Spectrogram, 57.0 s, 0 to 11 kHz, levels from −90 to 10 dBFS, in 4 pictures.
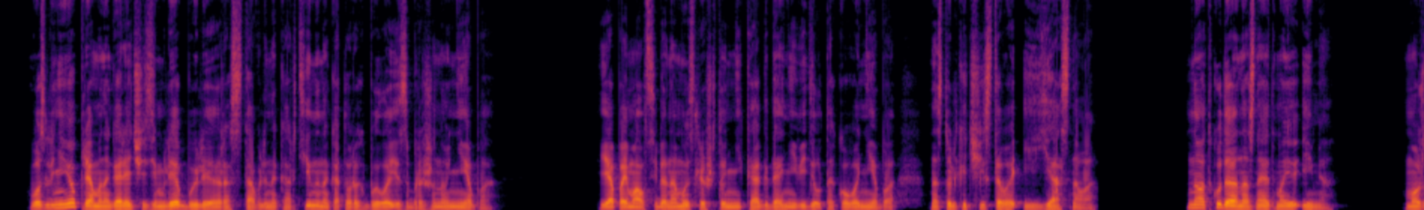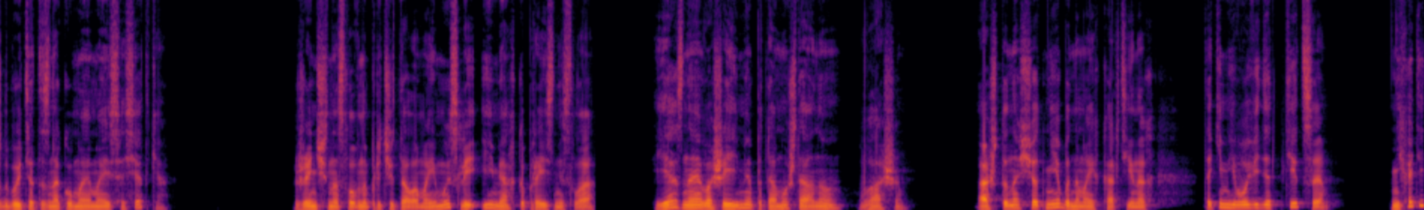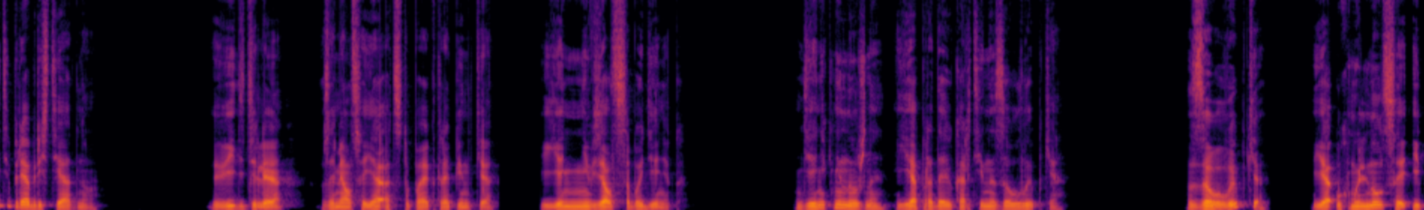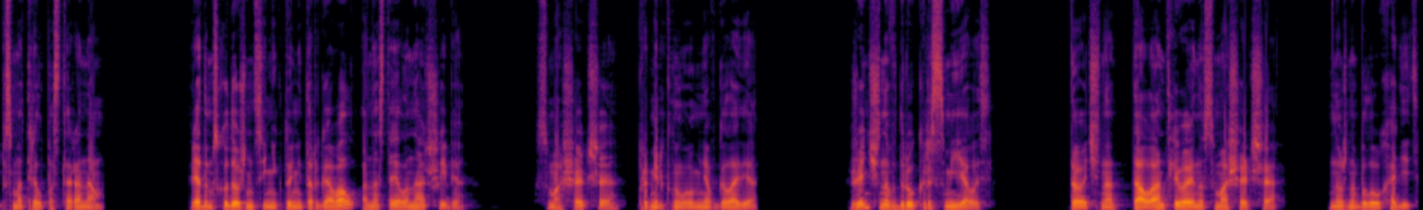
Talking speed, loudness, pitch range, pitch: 135 wpm, -24 LUFS, 100-130 Hz, 110 Hz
